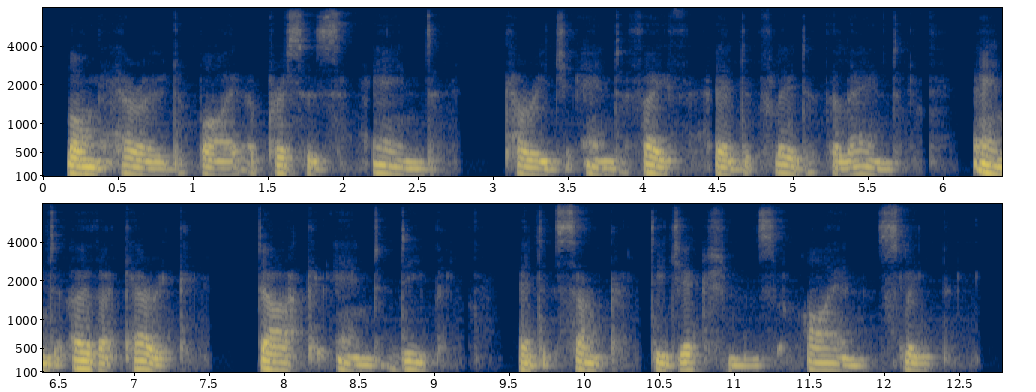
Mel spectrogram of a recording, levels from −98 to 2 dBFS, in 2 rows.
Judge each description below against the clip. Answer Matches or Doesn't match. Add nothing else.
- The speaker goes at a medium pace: Doesn't match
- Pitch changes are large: Doesn't match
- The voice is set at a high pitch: Doesn't match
